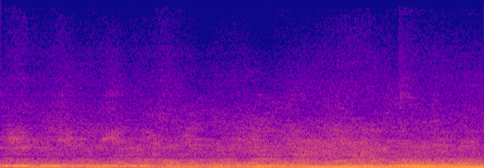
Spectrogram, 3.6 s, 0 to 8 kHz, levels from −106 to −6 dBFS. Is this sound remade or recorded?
remade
